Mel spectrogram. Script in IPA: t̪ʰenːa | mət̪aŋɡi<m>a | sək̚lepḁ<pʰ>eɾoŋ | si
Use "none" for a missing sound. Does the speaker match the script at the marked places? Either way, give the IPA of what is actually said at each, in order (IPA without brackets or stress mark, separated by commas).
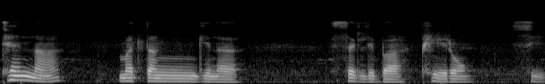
n, pʰ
